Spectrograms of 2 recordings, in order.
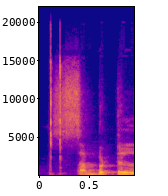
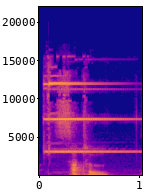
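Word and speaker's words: subtle: doubt next ಇದು ಅಷ್ಟೇನೆ B silent ಸಬಿಟಲ್ ಅಲ್ಲ ಸಟಲ್ ಸಟಲ್ ಸಟಲ್ ಇದು ಎಸ್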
